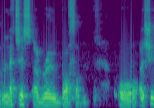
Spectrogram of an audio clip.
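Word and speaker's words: Lettice: look her up but her name is spelled l e t TI i c e and she has exceptional Talent so I urge you to listen out for lece a bofam or as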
